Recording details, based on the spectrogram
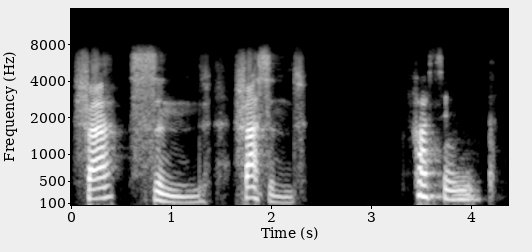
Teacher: this word is pronounced fastened the T disappears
